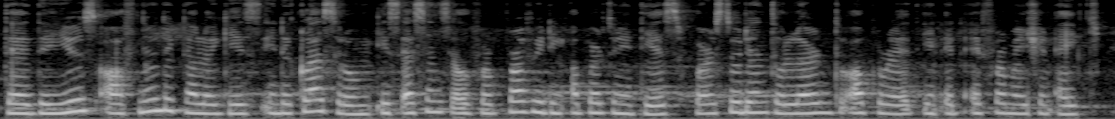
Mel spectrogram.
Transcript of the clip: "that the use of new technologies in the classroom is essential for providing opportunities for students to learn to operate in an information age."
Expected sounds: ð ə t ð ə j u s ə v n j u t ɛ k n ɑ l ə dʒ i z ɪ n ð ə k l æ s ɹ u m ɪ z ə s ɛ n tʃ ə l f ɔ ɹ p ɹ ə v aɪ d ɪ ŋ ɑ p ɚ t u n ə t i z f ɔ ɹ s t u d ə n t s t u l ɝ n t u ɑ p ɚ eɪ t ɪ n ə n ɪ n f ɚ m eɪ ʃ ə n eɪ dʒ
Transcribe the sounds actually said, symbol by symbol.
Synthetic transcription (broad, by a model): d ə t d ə j u s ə f n j u t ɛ k n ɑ l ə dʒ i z ɪ n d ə k l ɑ s ɹ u m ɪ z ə s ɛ n s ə l f ɔ ɹ p ɹ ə f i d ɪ ŋ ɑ p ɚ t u n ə t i s f ɔ ɹ s t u d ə n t t u l ɝ n t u ɑ p ɚ eɪ t ɪ n ə n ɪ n f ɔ m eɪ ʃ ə n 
